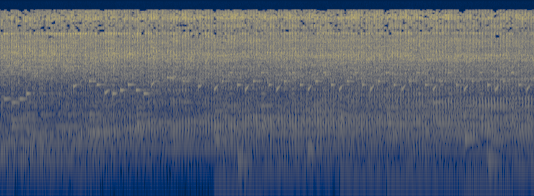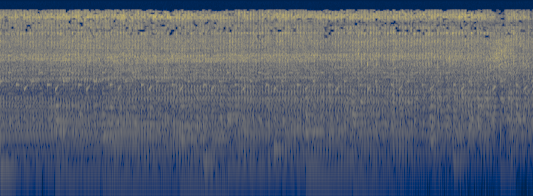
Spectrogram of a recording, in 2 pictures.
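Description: A handheld electric demolition hammer running continuously, chipping into a coal face. Background music with a beat plays underneath.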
